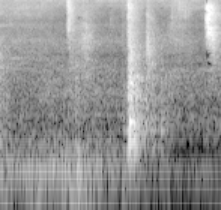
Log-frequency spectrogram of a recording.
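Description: A sharp knock about a second in, with a fainter tap before it, as the cordless polisher is picked up and handled; otherwise a low steady background.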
